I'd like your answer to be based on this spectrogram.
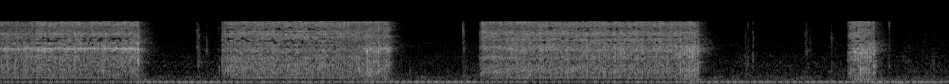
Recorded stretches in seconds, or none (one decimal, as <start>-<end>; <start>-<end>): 0.0-3.4; 5.3-9.5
